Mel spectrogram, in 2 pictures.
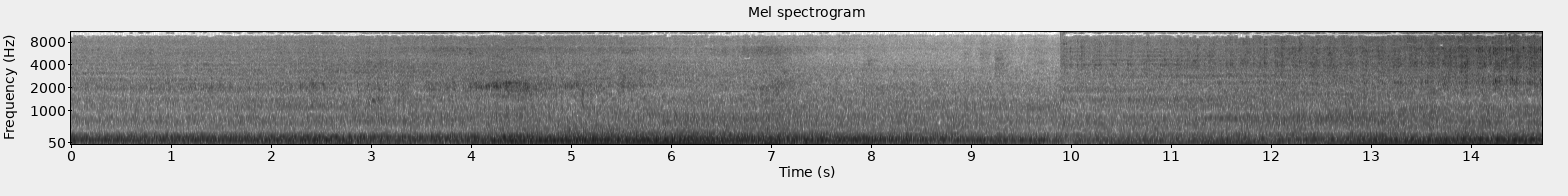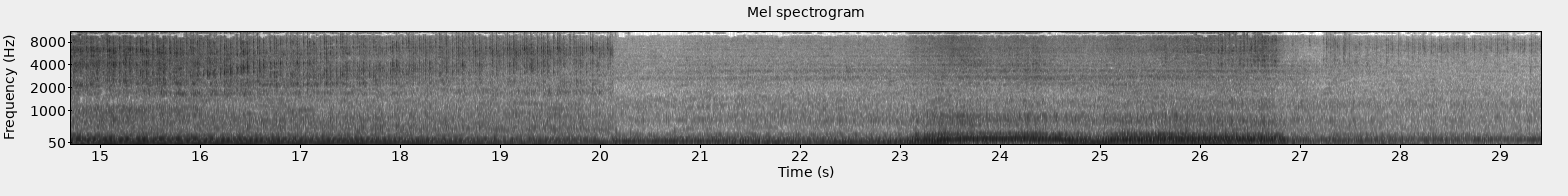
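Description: Classic American cars driving slowly past one after another, their engines rumbling loudly. Near the end one engine is revved up and down. The sound changes abruptly at a few points.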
